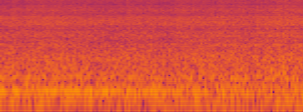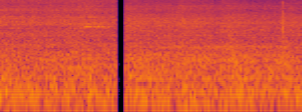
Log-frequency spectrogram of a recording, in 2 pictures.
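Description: Steady running noise of a car heard inside its cabin, with a low hum that fades about two seconds in. The sound cuts out for an instant about four seconds in.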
